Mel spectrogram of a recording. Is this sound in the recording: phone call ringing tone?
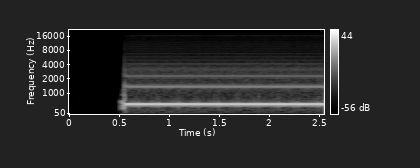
yes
